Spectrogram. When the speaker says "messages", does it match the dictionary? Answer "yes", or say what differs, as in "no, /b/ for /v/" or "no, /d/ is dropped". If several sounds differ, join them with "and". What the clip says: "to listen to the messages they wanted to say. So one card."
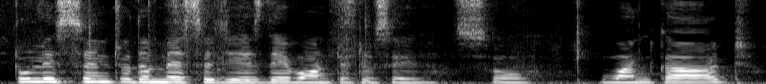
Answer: yes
